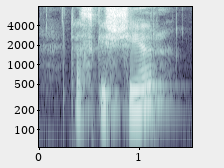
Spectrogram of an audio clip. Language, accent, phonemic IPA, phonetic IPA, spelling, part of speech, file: German, Austria, /ɡəˈʃɪʁ/, [ɡɛˈʃɪɐ̯], Geschirr, noun, De-at-Geschirr.ogg
- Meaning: 1. dishware 2. vessel, container 3. harness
